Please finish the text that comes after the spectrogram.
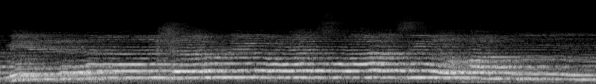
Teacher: Jadi ketika kita baca, mengapa bacaannya kok nunnya ditahan? Iya, karena ini hukumnya dengung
